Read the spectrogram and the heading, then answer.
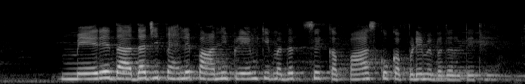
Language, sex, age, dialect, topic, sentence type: Hindi, female, 25-30, Awadhi Bundeli, agriculture, statement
